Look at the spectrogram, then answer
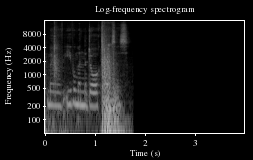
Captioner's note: door loudly shuts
